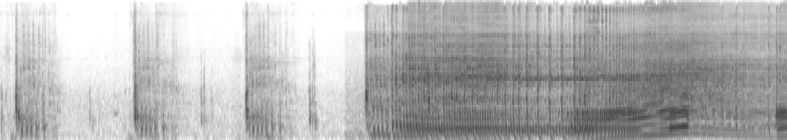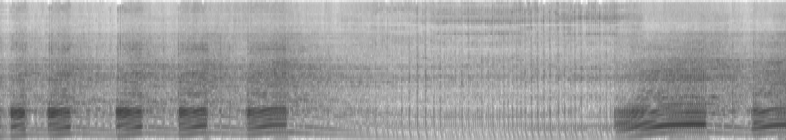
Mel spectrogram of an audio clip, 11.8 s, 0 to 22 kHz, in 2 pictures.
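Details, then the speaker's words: Stihl MS390 chainsaw after rebuild: a few pulls, catches, idles and revs cleanly with crisp throttle response; runs well, though oiler not working due to seized worm gear. "anymore that sounds so good"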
